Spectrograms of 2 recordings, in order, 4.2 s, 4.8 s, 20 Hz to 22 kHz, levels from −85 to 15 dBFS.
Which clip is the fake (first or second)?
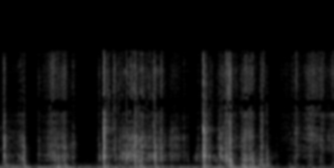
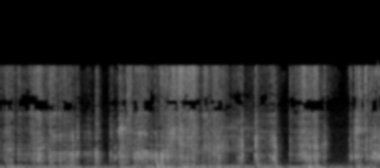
second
